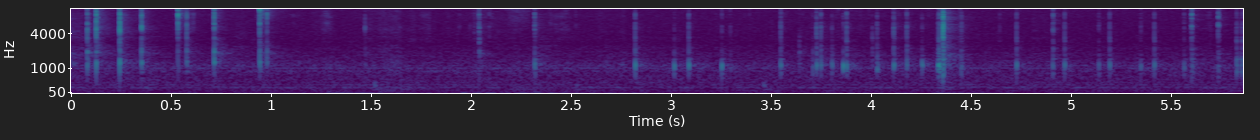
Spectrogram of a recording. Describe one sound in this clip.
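Fingertips press and click plastic buttons.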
